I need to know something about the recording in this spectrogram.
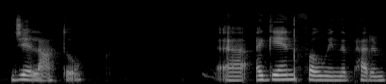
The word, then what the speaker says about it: gelato: brand is mar now g g follow the same pattern as the c i c e so we had CH over here and now we're going to have g j and some examples are gymnastica gymnas sticks and gelato uh again following the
